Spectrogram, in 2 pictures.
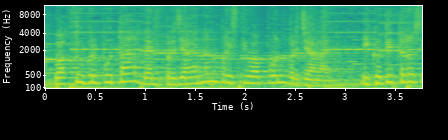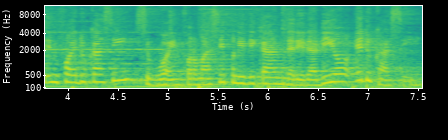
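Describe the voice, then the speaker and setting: A woman announcing an AM radio station ident in a bright, sing-song promo delivery, with heavy reverb over the jingle. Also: on the high side, lively intonation, a little fast, hardly any pauses. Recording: reverb-drenched jingle over loud music.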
